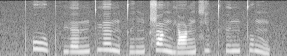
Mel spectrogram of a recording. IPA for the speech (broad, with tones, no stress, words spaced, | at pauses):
pʰo˥˩ʊ̯pʰɥɛ˧˥nt̪ɥɛ˥˩nt̪i˧˥ŋ ʈ͡ʂɑ˥˩ŋjɑ˧˥ŋɕi˥˩t̪ʰy˥n t̪ʊ˥˩ŋ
